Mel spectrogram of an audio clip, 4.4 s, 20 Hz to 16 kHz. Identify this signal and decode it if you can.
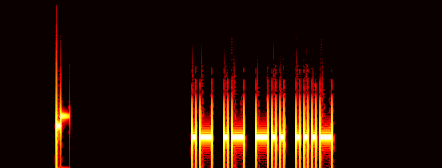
Morse code, heard as a keyed tone, about 30 wpm, 700 Hz. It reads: AADV
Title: All Cut Numbers - 4-Digit 30wpm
